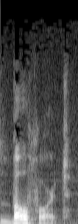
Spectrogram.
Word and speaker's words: Beaufort: the two ways of pronouncing B-E-A-U-F-O-R-T. In North Carolina, it's Beaufort, but in South Carolina, it's Beaufort. So here we go to Beaufort, South Carolina, 960 AM.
